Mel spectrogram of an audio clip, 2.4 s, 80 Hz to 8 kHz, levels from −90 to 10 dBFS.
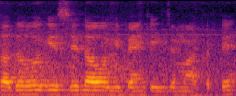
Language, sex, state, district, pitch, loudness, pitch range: Kannada, male, Karnataka, Belgaum, 130 Hz, -18 LUFS, 125-135 Hz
